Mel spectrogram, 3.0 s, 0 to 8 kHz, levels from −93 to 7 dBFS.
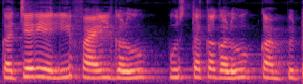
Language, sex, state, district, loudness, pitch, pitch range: Kannada, female, Karnataka, Bidar, -15 LUFS, 255 Hz, 245-270 Hz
